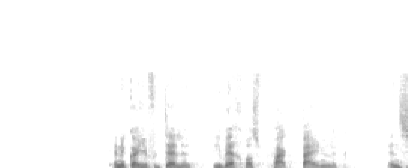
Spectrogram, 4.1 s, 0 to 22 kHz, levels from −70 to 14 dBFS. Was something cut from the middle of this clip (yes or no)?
yes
